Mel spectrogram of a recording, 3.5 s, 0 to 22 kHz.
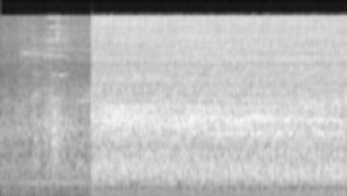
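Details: VW Jetta 2.0 TDI diesel with a complaint of cooling fans running constantly (codes P011700, P218400): engine catches and settles into a steady, even idle with a smooth hiss, fans not roaring. Normal idle and normal fan operation.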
